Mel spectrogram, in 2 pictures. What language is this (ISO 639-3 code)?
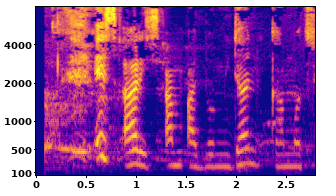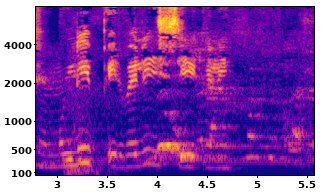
kat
